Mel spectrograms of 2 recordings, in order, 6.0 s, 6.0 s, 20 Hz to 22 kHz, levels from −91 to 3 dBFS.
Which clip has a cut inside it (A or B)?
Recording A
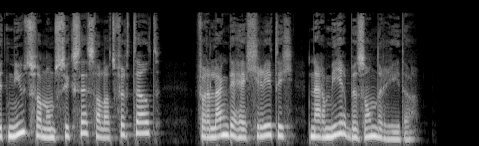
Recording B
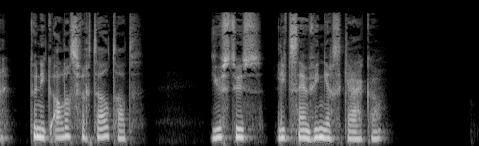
B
